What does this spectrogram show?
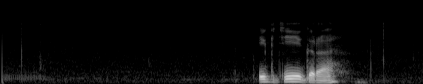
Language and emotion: Russian, neutral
